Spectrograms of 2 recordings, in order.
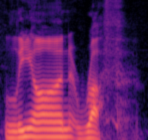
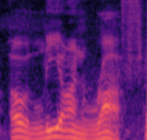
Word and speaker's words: Leon Ruff: Did you say his name right? Leo Rush? – Leon Ruff. – Oh, Leon Ruff.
